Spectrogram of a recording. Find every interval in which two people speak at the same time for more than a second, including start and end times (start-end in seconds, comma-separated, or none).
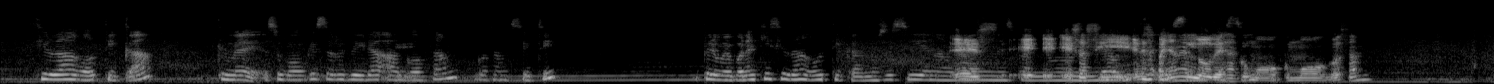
9.5-12.6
